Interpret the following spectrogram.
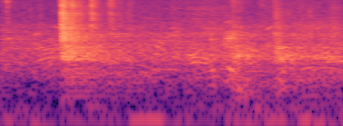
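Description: A single sharp metallic bang about half a second in, from the steel horse-racing starting gate, with a short ring after it. Voices chatter in the background.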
